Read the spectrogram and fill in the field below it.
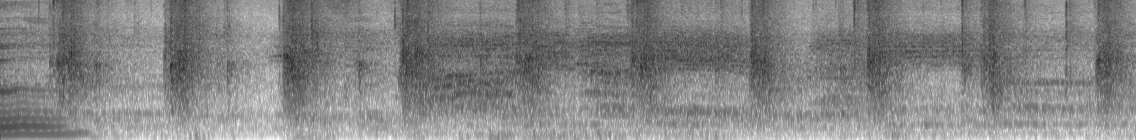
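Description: A congregation at an all-night Telugu Christian prayer meeting claps in steady rhythm while singing together, the claps loud and regular under blended voices.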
